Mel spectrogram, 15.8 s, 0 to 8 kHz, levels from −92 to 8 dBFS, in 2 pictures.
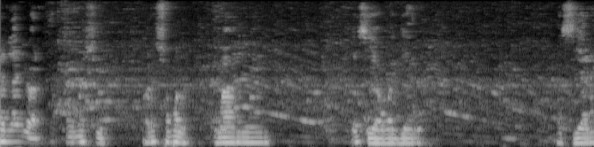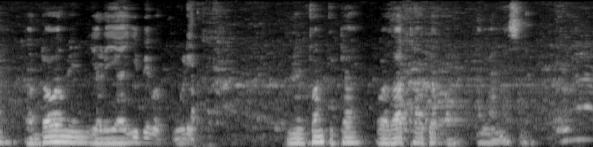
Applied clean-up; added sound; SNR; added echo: classical method WPE with log-MMSE.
